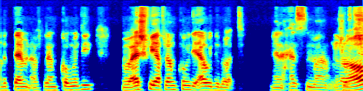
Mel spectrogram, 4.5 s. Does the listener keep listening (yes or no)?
no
